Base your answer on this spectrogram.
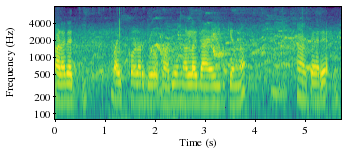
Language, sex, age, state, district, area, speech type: Malayalam, female, 45-60, Kerala, Kottayam, rural, spontaneous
